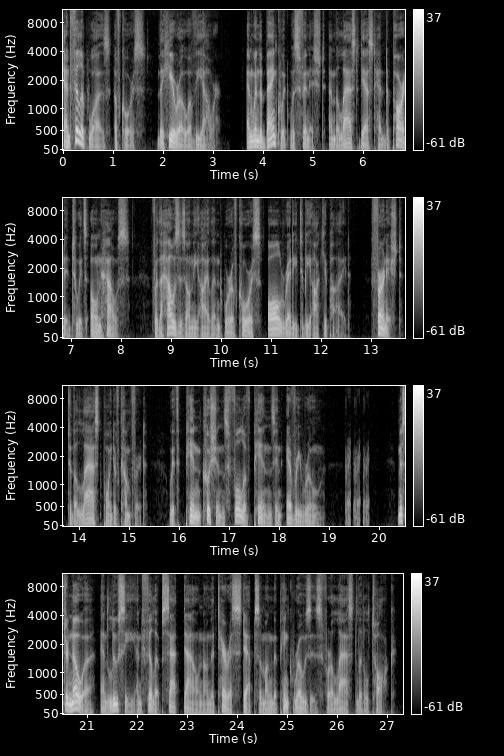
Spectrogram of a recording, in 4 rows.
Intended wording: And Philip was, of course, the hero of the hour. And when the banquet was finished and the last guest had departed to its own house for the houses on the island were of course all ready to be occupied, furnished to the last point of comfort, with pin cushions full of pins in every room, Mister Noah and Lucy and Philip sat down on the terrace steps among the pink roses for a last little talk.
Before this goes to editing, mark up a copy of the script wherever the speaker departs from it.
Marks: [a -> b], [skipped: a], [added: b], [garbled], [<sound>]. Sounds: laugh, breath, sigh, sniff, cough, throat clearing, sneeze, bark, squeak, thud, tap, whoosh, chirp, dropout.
And Philip was, of course, the hero of the hour. And when the banquet was finished and the last guest had departed to its own house for the houses on the island were of course all ready to be occupied, furnished to the last point of comfort, with pin cushions full of pins in every room, [laugh] Mister Noah and Lucy and Philip sat down on the terrace steps among the pink roses for a last little talk.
